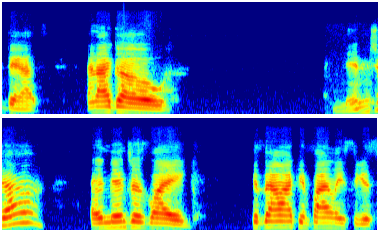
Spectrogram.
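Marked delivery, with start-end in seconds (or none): 3.4-4.2 startled high "Ninja?" of sudden recognition; surprised. Retold or imitated. Startled recognition of the stripper. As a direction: recognize an old friend in shock.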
